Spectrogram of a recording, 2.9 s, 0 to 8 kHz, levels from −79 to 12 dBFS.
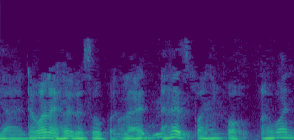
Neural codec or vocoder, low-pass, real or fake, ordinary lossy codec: vocoder, 22.05 kHz, 80 mel bands, WaveNeXt; 7.2 kHz; fake; MP3, 24 kbps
